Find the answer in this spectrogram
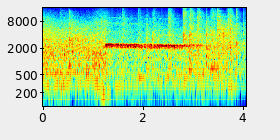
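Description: A referee's whistle in one long steady blast of about two seconds, stopping play in an ice hockey game, over the noise of the rink hall. A few sharp knocks sound near the end.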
